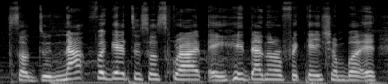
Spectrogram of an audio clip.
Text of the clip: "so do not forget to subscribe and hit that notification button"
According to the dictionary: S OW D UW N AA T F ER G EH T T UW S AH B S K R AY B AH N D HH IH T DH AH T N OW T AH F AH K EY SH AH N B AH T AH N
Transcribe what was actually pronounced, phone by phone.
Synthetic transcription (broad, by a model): S OW D UW N AA T F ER G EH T T UW S AH B S K R AY B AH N HH IH T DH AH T N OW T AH F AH K EY SH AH N B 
